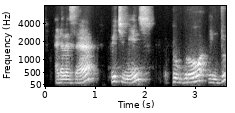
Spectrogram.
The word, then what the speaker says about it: adolescere: Okay, how it is to be pronounced as adolescere, which literally means, etymologically speaking, the meaning of that particular Latin word is to grow, okay, or to mature.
